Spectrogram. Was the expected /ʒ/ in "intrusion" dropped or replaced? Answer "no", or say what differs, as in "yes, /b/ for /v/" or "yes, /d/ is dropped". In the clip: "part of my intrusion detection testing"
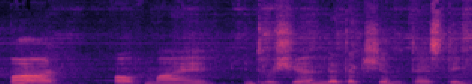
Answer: yes, /ʃ/ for /ʒ/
